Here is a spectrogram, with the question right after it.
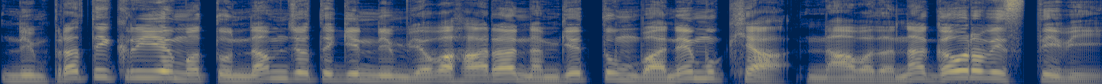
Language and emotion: Kannada, happy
